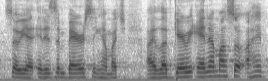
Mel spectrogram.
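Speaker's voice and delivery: ordinary talk, nothing marked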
